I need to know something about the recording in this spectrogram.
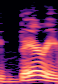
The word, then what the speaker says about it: Barry: You see, Barry rhymes with Mary.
